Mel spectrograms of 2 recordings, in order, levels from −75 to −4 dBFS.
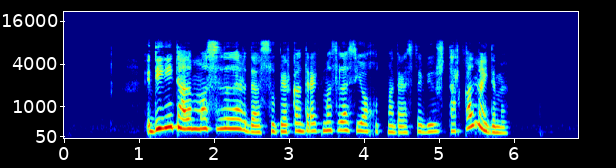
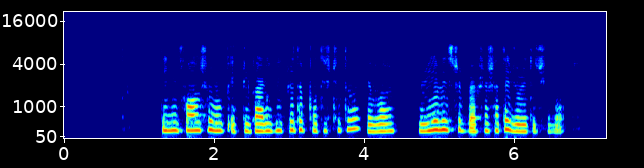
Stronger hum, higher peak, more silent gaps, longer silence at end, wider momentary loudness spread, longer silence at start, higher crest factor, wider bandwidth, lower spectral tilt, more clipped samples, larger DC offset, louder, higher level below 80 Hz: neither; first, -4 dBFS vs -10 dBFS; second, none vs 4.57-4.71 s; first, 0.95 s vs 0.6 s; about the same, 13 LU vs 13 LU; second, 1.1 s vs 1.3 s; about the same, 18 dB vs 16 dB; first, 9 kHz vs 7.6 kHz; second, -4.5 dB/octave vs -6.5 dB/octave; neither; neither; first, -20 LUFS vs -25 LUFS; about the same, -70 dBFS vs -72 dBFS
